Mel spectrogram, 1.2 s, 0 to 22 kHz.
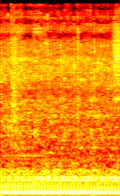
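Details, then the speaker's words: SRT4 running again after the ECU was bricked. Deep, loud, steady side-exhaust rumble with no knocks or misses. It needed extra cranking to start, and fuel draining back to the tank is suspected. Normal idle. "but that's something we can fix it is running and it is running good"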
